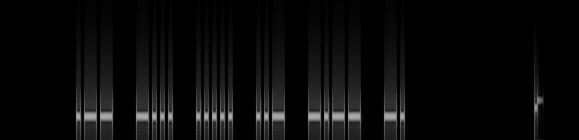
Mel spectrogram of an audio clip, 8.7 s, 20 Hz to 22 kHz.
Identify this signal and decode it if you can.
Morse code, heard as a keyed tone, about 19 wpm, spaced as for 14 wpm, 700 Hz. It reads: WB5UYN
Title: 219 Lesson 35g - Number 0 - Call Signs 20wpm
